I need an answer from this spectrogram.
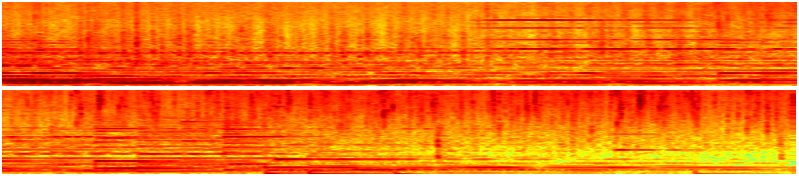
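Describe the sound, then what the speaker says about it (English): Steady rain pattering on a surface, a dense, continuous wash that holds from start to finish, with a few soft low thumps toward the end. "And then there was rain!"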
